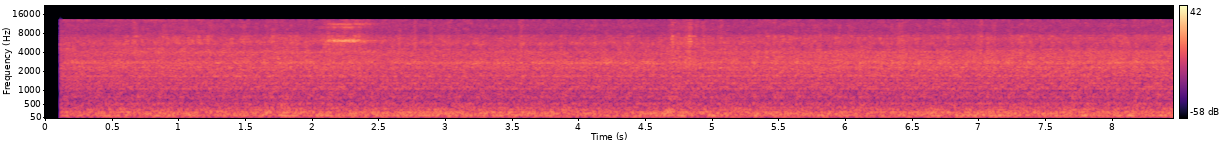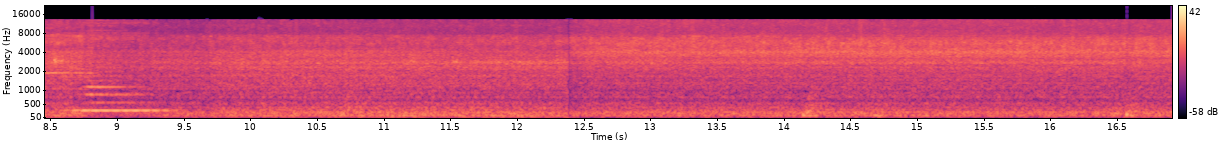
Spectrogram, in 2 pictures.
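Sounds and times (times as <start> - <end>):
train engine and wheels running: 0.1 - 16.9
train horn held tone: 8.4 - 9.6.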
